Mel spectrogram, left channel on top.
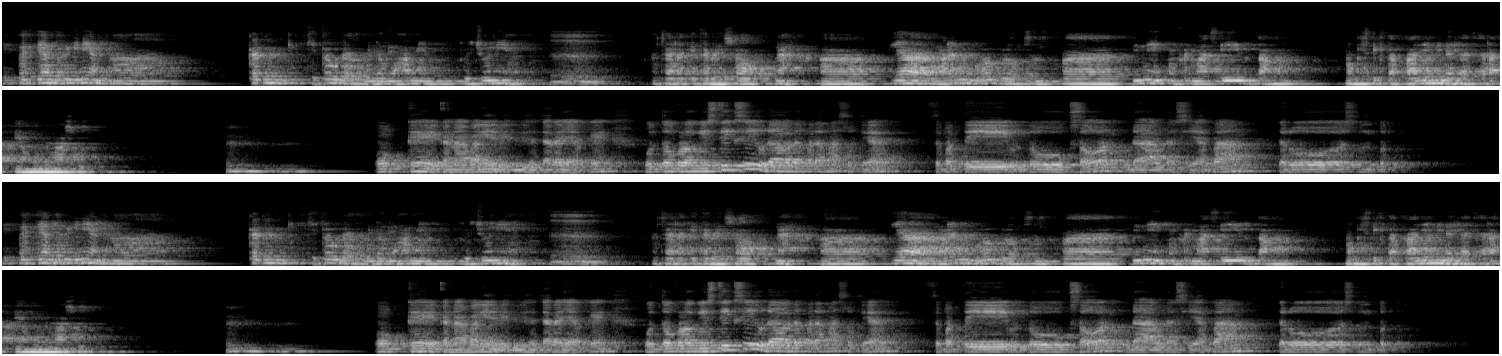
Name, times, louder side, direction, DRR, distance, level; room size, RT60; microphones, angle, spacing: voice 1, 0.0-1.7 2.5-5.2 6.5-12.9 13.4-15.9, left 2 dB, 25° left, -1 dB, 3.8 m, -20 dB
voice 2, 5.5-6.0 17.2-18.1 18.7-23.9 24.3-27.4 27.7-28.8, equal, 10° right, 1 dB, 6.3 m, -23 dB
29.0 x 20.0 x 6.3 m, 1.1 s
head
